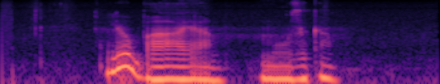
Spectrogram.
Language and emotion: Russian, sad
